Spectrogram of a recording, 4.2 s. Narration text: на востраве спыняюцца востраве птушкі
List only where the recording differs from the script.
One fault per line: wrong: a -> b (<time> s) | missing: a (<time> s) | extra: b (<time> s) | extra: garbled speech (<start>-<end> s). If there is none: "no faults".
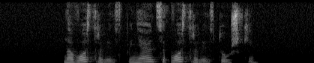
no faults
